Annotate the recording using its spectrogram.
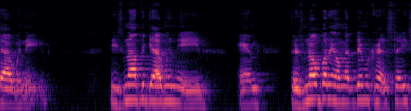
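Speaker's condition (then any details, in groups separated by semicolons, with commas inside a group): Cerebral palsy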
